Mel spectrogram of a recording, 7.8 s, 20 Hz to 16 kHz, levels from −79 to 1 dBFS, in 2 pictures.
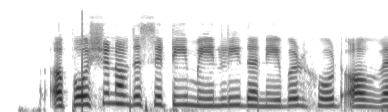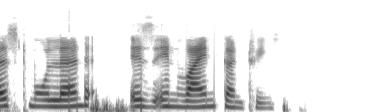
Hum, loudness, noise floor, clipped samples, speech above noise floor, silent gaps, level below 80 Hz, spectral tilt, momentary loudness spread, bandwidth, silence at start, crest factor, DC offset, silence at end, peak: none; -22 LUFS; -86 dBFS; under 0.1%; 64 dB; none; -52 dBFS; -5 dB/octave; 9 LU; 11 kHz; 0.4 s; 22 dB; under 0.1%; 1 s; 0 dBFS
